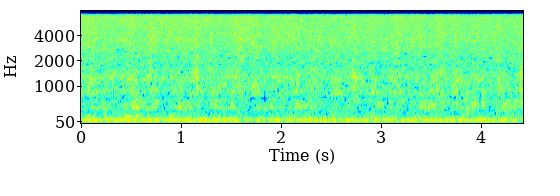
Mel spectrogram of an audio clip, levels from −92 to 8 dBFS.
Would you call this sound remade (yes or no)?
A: no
